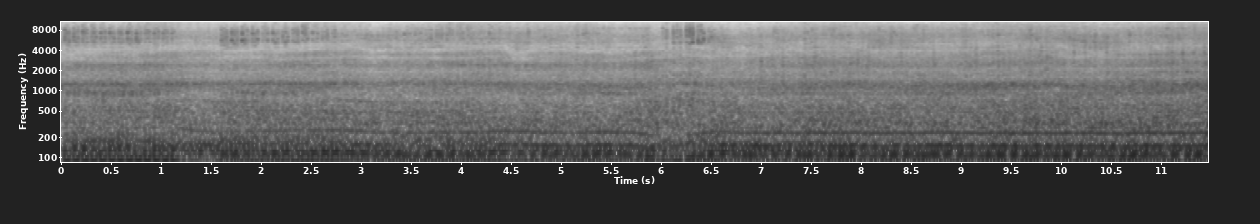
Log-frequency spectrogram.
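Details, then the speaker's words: Farmall H row crop tractor. Low, lumpy, stumbling idle that keeps dropping a firing stroke; misfire, owner suspects a dead plug and has never heard it run like that. "yeah, she's definitely got a dead plug. I've never heard her run like that before."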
